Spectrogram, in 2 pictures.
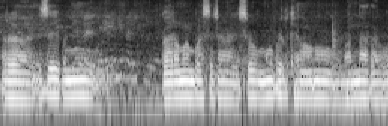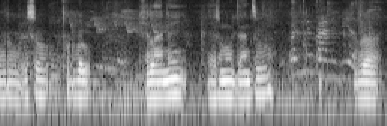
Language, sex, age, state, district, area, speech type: Nepali, male, 60+, West Bengal, Alipurduar, urban, spontaneous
